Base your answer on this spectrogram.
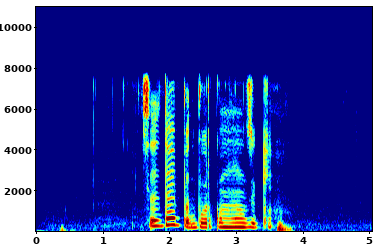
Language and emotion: Russian, sad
